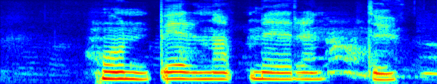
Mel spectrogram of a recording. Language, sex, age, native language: Icelandic, female, 10, Icelandic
